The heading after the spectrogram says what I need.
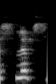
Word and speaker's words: SNPs: ऐसे लिखा जाता है SNP, यहाँ पे कहीं आई नहीं है, ठीक है, लिखा हुआ। हम लोग बस प्रोनाउंसिएशन में इसको ना, मतलब जल्दबाजी में स्निप्स बोलते हैं हम लोग, ठीक है।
